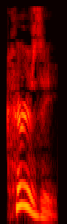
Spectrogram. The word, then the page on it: kersey: British English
